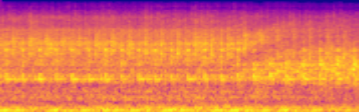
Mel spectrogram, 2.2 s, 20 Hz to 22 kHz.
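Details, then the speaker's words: 1966 Chevy Impala 427 big-block V8 that ran poorly last drive: loud, harsh idle with busy clattering rasp over low rumble; owner insists it is top-end valvetrain noise, not rod knock, ahead of a valve adjustment. "Ooh, she's loud. I had a few people tell me that's the rods knocking. Guys, that's not the rods knocking. Your rods ain't knocking. That's the top end. 100% the top end is making noise."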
